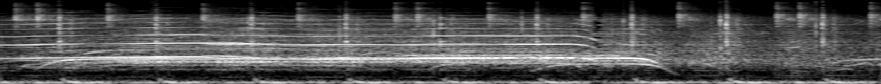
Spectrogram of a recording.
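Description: Live pop concert music with a pounding bass beat, heard from within the audience, with many fans screaming and cheering over it until about three seconds in.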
